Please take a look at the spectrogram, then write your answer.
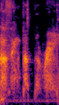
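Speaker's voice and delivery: soft unvoiced whisper.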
